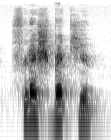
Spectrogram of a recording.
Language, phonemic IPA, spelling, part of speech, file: Dutch, /flɛʒˈbɛkjə/, flashbackje, noun, Nl-flashbackje.ogg
- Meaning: diminutive of flashback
